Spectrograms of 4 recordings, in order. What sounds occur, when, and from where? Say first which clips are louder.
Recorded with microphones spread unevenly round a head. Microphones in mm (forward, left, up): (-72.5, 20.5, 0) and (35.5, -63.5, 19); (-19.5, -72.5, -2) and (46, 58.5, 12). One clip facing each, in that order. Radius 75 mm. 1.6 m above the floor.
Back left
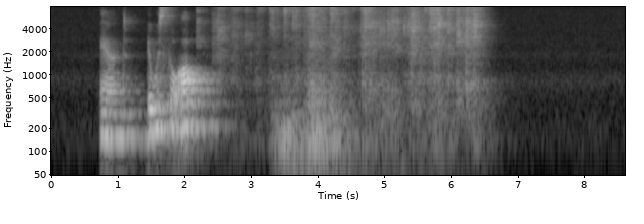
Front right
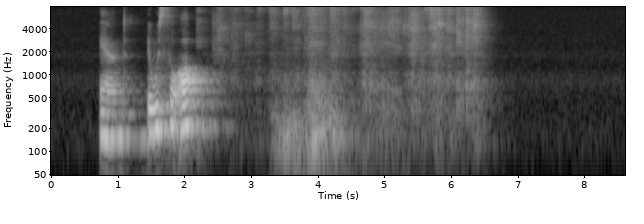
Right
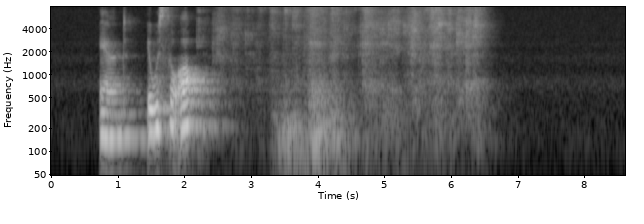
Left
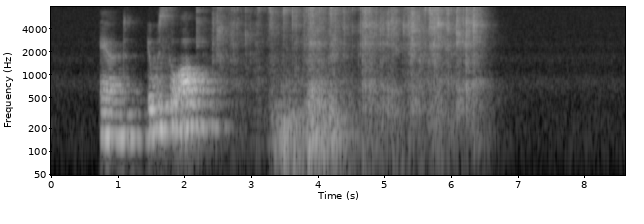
0.7 s a woman speaking: front right 2 dB, right 5 dB; 90° right, 1.6 m
2.2 s crumpling: even, even; 35° left, 3.5 m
